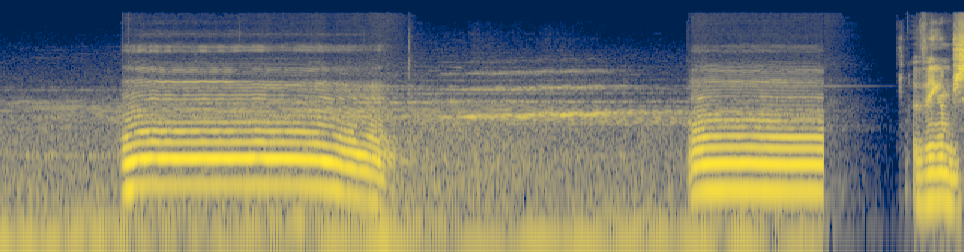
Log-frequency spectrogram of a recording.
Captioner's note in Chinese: Neo中毒音效.wav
